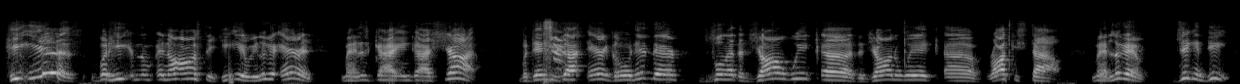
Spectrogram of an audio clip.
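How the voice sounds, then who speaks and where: A young man with a high, bright voice, trading jokes in loose podcast banter. He rambles through stories and keeps breaking into laughter. The delivery is casual and unpolished. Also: animated, a little fast, vocal fry, slight background noise. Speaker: podcast co-host.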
